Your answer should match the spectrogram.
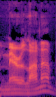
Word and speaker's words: Merulana: Brutto on Via Merulana by Carlo Emilio Gada.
